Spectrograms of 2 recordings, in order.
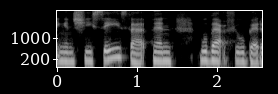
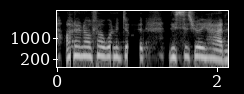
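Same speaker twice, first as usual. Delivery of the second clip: imitated fretful child, pitched higher; reluctant child; 5 semitones higher, 3 dB louder, faster than usual. Daughter balking at swimming lessons, imitated reluctance. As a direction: voice a child's worried resistance, raised pitch. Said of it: "there was still some more".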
